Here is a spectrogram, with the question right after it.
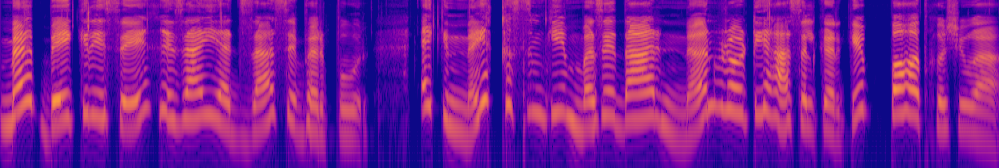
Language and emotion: Urdu, happy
